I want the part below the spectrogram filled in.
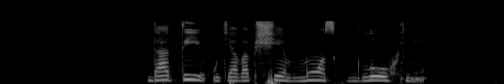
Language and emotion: Russian, angry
